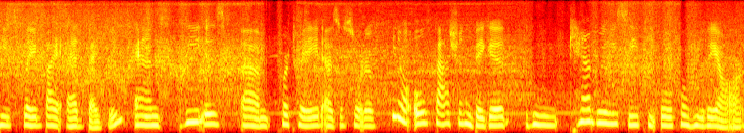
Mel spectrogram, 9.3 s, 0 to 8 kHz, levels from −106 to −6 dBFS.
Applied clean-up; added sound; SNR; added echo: none; Domestic sounds, home sounds; 11 dB; none.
